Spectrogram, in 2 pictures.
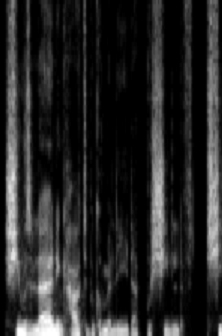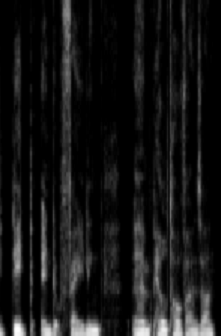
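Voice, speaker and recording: A man's voice: mid-range voice, moderate pace, fairly bright tone, dry recording. A man hosting a reaction video, thinking aloud in a casual, slangy way and often repeating his phrases as he rambles.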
